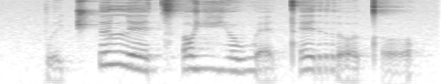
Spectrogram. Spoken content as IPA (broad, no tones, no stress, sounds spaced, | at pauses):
p ə̰ t͡ʃʼ ə l ɛ t͡sʼ ɔ vʲ ɔ w æ̰ tʼ ɛ r ɔ̰ tʼ ɔ̰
